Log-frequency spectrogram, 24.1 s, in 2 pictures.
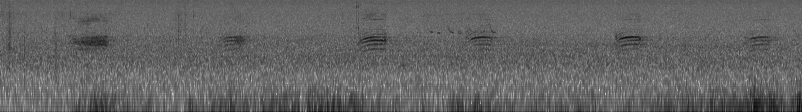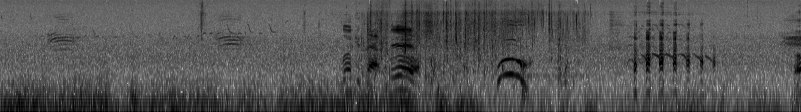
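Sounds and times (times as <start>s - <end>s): bird crow-like calls: 1.0s - 1.6s, 3.3s - 3.7s, 5.4s - 5.9s, 23.8s - 24.0s.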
